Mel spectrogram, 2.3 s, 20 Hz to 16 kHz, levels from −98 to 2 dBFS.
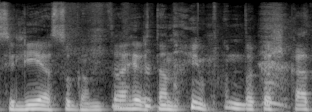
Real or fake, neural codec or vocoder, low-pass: real; none; 14.4 kHz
